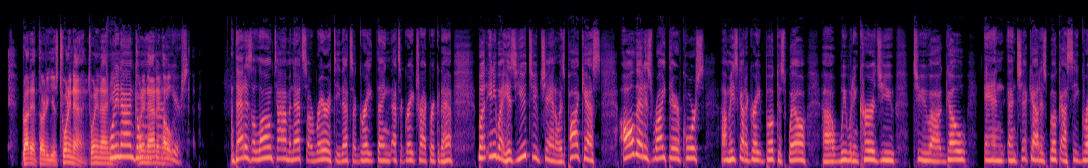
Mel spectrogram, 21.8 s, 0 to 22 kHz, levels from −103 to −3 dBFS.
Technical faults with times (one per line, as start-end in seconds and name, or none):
none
